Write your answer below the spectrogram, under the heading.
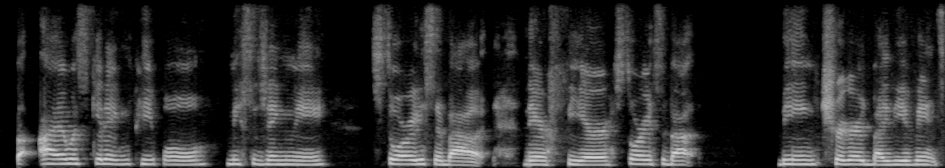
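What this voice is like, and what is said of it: Shaky, emotional voice near tears. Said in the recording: “I'm probably going to cry. So if my voice is a little shaky.”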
